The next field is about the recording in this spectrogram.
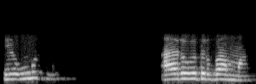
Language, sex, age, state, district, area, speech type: Tamil, female, 30-45, Tamil Nadu, Tirupattur, rural, conversation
